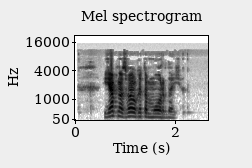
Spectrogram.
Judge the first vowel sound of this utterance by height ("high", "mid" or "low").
low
